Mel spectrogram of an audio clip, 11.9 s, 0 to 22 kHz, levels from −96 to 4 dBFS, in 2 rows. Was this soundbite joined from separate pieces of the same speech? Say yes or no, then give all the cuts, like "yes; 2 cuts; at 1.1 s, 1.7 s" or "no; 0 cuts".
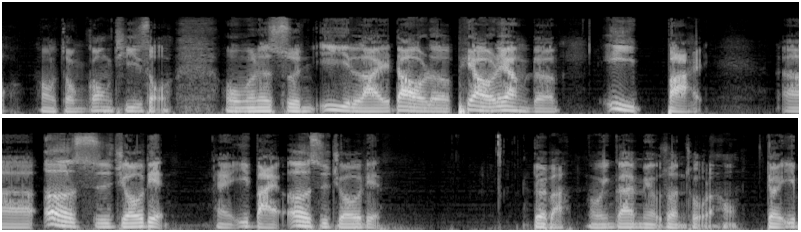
no; 0 cuts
